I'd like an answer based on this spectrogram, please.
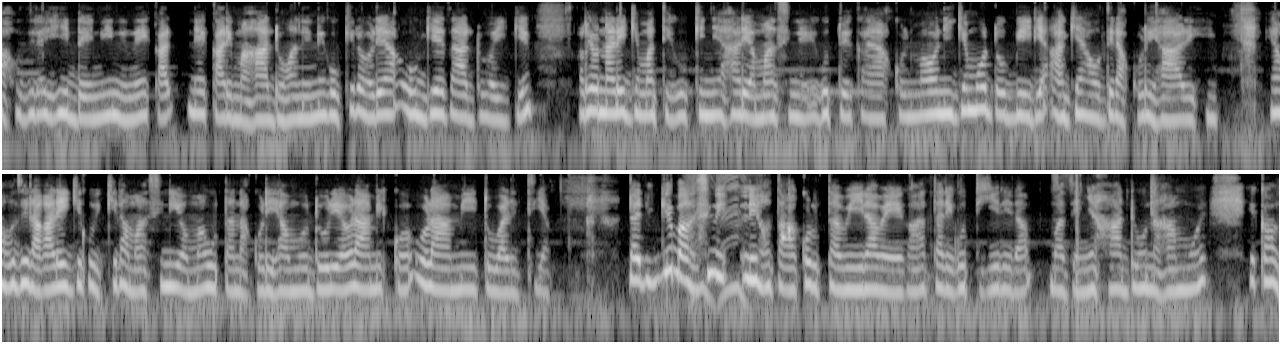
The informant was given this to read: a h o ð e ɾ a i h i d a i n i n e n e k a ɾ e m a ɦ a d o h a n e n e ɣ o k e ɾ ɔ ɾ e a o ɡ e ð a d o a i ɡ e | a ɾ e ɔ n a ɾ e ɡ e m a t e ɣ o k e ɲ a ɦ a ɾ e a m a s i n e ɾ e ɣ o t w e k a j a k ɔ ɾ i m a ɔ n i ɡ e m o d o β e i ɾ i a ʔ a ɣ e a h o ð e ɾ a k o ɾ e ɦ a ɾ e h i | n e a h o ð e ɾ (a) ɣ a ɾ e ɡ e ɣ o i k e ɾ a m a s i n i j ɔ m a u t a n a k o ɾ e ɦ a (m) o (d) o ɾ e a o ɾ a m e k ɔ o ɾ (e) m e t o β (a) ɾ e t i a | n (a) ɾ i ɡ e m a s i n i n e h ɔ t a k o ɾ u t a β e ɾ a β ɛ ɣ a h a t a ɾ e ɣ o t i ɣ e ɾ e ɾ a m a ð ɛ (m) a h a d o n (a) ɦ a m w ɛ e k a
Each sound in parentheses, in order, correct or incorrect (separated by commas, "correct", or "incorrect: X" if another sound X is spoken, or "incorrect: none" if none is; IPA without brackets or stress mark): correct, correct, correct, incorrect: a, correct, correct, incorrect: ɲ, correct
